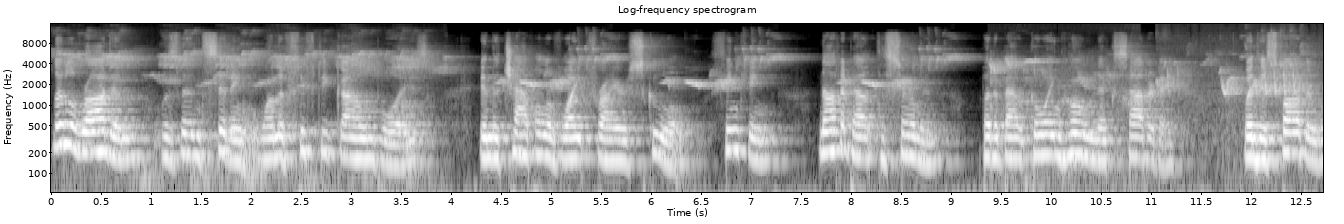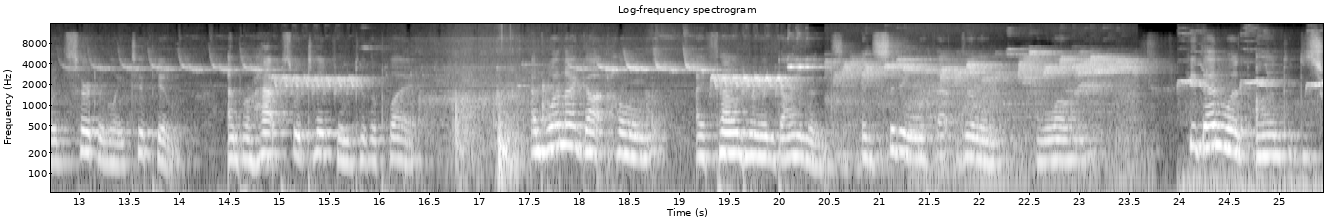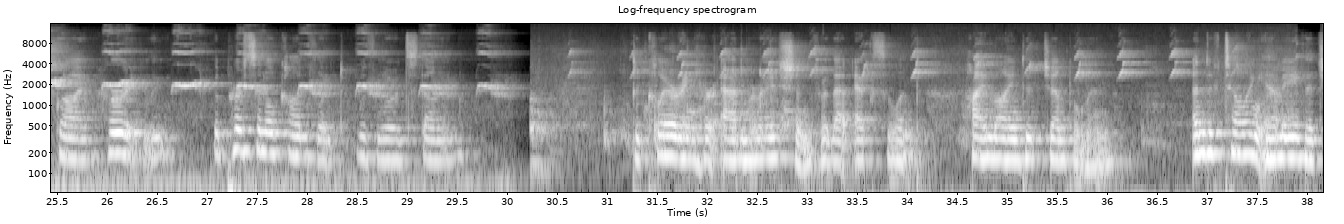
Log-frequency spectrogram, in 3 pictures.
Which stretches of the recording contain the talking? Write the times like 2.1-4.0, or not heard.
0.0-11.2, 11.9-16.4, 17.5-29.6, 31.2-38.1.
